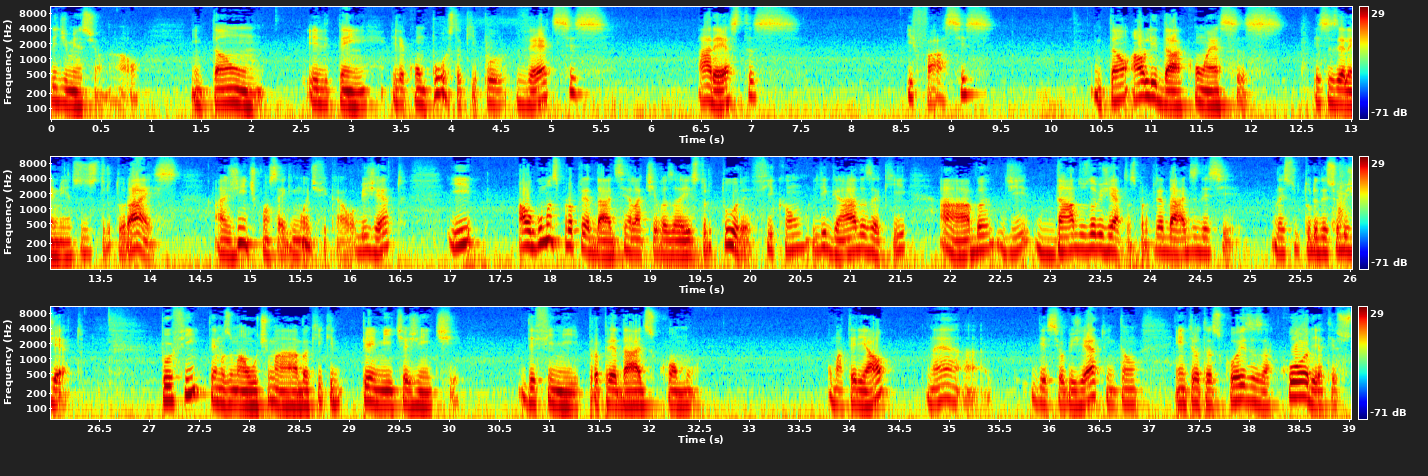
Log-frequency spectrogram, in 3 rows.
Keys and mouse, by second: 2.2 Tab, 2.9 click, 3.4 g, 5.8 shift+click, 7.3 shift+click, 8.0 shift+click, 9.0 g, 10.7 click, 10.9 g, 11.9 click, 12.1 g, 13.0 click, 13.1 g, 14.0 click, 14.2 g, 15.7 Tab, 27.4 click, 31.0 click, 32.7 click.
